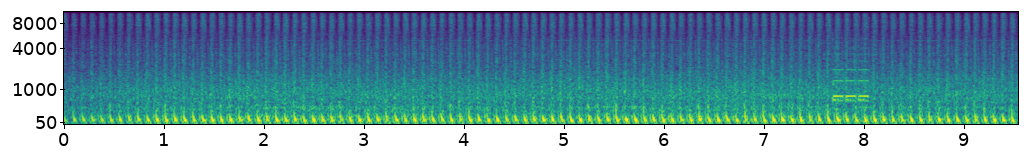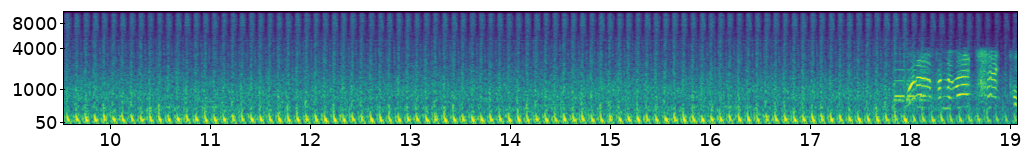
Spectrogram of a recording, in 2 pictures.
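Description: A helicopter in GTA 5 flies on with a steady, loud, fast-chopping rotor drone throughout, with brief game beeps at moments and no speech.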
